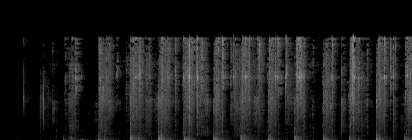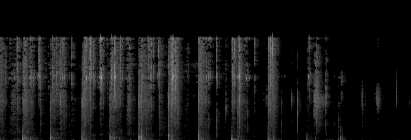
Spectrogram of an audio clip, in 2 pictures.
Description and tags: Footsteps - Stairs
Walking up concrete stairs
steps, shoes, foley, walk, stomp, footsteps, indoors, climbing, walking, boots, concrete, stairs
